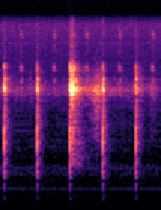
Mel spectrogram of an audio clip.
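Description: Electronic keyboard's built-in metronome ticking at about two beats a second, with a louder accented click on every fourth beat.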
